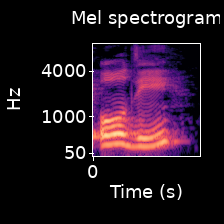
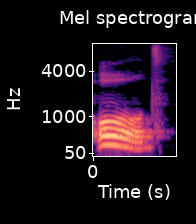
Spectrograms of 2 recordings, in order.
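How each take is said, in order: First: The word is said with two syllables. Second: The word is said with one syllable. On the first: The speaker calls it wrong. "they didn't say oldie" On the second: The speaker calls it right. "they said old"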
